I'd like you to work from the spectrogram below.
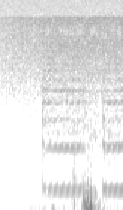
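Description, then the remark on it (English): A phone's ringback tone comes in as a steady electronic burr, breaks off briefly, then resumes. It's quiet, with a soft low thump partway through and no one speaking. “It's ringing, guys.”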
